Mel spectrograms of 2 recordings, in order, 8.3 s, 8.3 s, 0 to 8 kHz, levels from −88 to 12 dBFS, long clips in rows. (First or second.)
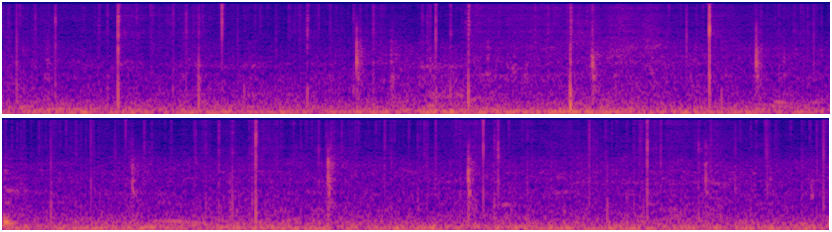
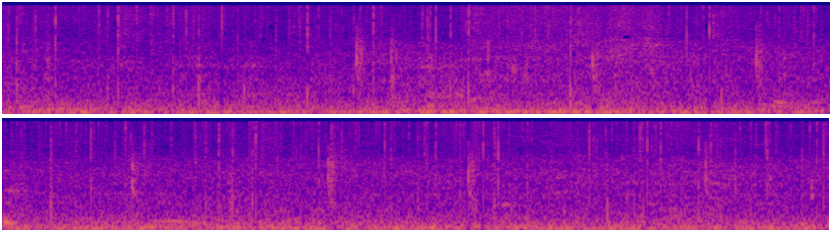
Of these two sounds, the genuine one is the second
